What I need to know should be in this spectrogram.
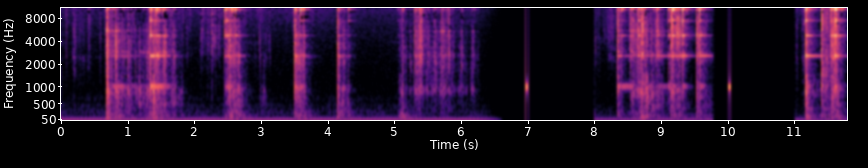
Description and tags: Ice in glass
catering, field-recording, pack, running, stereo, tap, water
